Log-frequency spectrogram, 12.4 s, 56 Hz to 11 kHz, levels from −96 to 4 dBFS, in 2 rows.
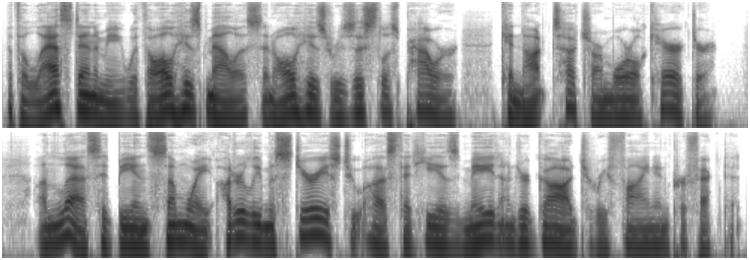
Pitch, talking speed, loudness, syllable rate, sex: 100 Hz, 185 wpm, -20 LUFS, 5.2 syllables/s, male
